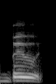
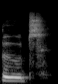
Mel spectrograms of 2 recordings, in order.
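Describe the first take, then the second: First: The final T sound is dropped. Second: The final T sound is clearly pronounced. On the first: "we drop our T's a lot, especially if it's at the end of a word" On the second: "and not boot"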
